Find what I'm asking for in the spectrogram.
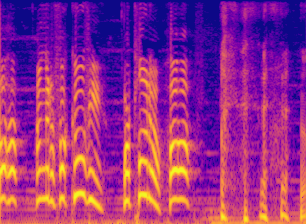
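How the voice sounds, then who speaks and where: In a put-on character voice at an extremely high pitch, someone speaks at a fairly slow pace over faint background music. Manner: mocking, joking.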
